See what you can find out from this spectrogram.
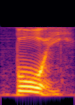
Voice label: boy phone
